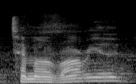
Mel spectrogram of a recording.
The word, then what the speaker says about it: Temerario: The Huracan replacement, the Temerario, I believe is how it's pronounced.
